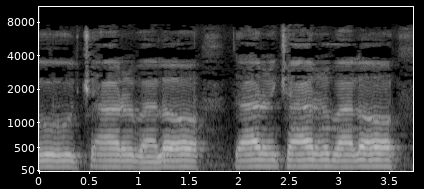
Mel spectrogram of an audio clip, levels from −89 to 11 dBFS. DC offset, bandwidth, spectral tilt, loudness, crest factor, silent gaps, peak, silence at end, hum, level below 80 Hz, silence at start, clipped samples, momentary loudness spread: under 0.1%; 8 kHz; -5 dB/octave; -23 LUFS; 14 dB; none; -10 dBFS; 0 s; none; -64 dBFS; 0 s; under 0.1%; 5 LU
